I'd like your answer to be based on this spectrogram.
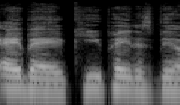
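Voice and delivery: ordinary talk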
